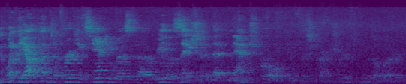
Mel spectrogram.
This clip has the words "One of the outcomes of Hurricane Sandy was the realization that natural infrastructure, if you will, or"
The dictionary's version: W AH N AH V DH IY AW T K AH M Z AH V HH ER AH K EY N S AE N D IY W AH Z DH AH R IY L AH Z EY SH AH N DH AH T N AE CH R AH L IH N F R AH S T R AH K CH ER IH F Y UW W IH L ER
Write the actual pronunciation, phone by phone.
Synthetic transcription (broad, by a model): W AH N AH V DH IY AW T K AH M Z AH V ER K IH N S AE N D IY W AH Z DH AH R IY L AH Z EY SH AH N DH AH T N AE CH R L IH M F R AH S T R AH K CH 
